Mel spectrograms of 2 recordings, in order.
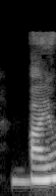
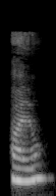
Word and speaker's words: ayant: Ayant une fille très protectrice qui n'avait jamais voulu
